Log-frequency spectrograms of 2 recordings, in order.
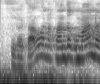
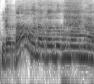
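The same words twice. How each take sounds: First: Playful quote through a laugh; half-laughing mock answer; jokingly answering while laughing; laughing joke reply. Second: Lightly laughing mock answer; a giggly playful echo; laughing joke reply. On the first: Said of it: "Terus gue bilang". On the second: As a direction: repeat it still giggling. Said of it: "kan gitu".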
